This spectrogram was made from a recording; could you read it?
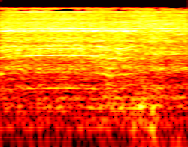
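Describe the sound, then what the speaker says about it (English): Power drill boring a pilot hole in a home workshop, a steady high-pitched whirring whine held evenly at close range with no talk. "So we just drilled the pilot hole"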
